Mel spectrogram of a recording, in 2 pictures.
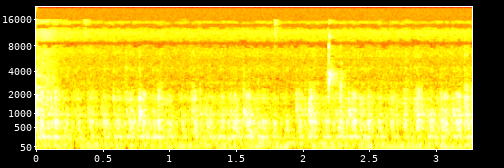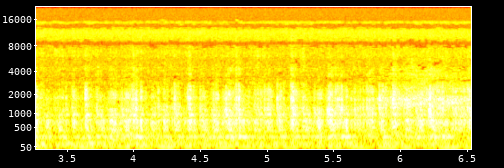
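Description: Near silence, with the faint steady hum and fine ticking of a small motorized display turntable turning slowly.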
